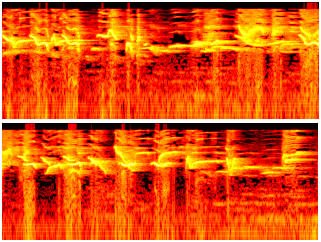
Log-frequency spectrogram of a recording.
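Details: Lively oriental magpie-robin song of quick repeated whistled slurs and chips, roughly two to three notes a second, played to train other magpie-robins to sing.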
